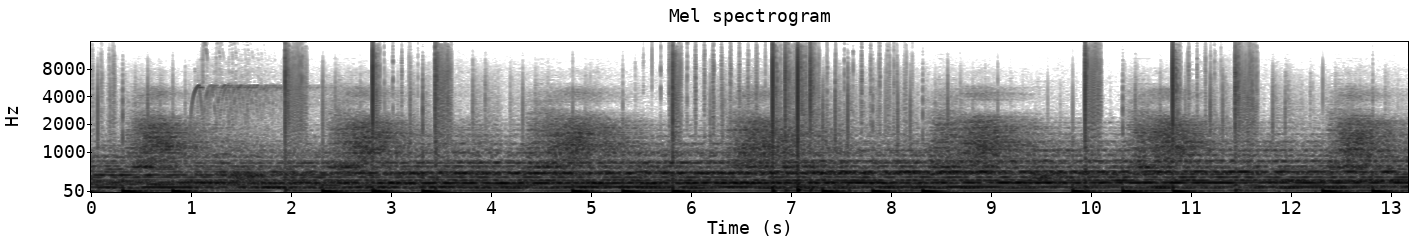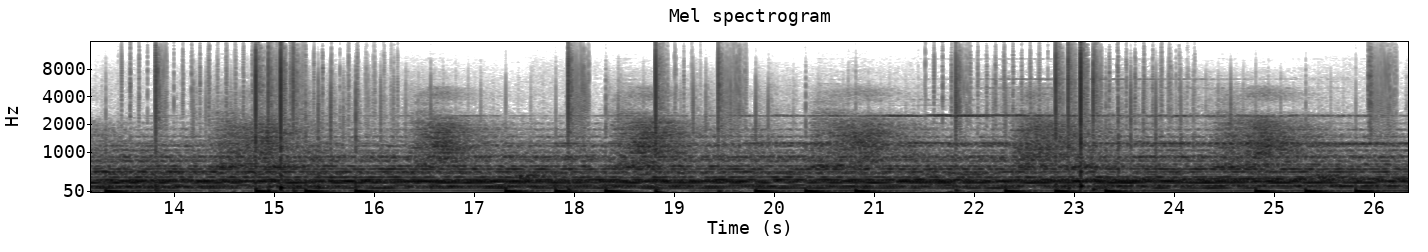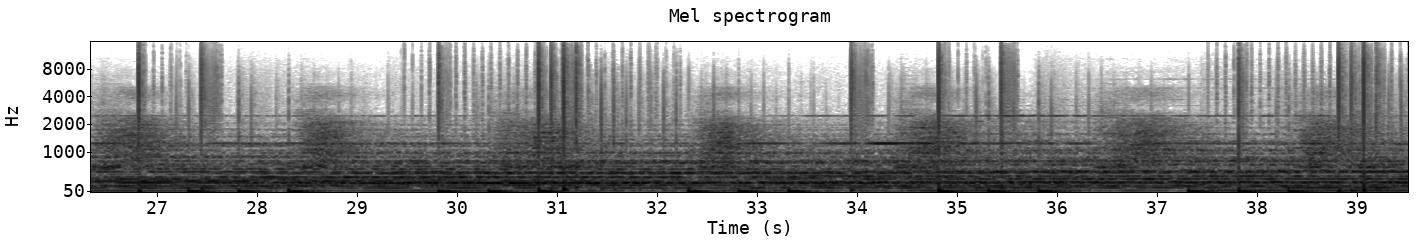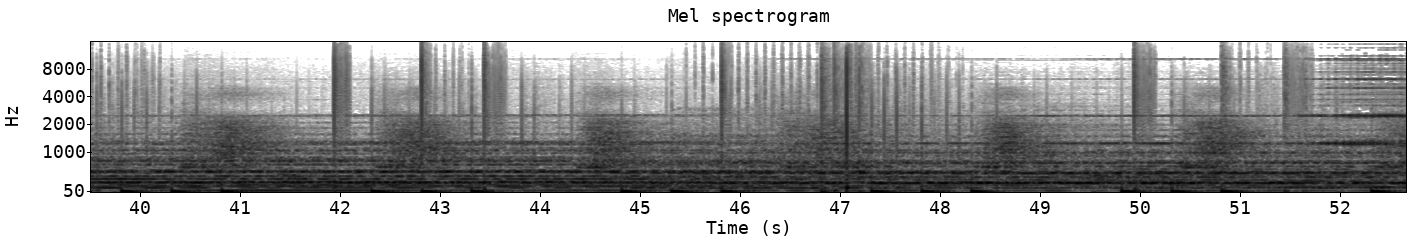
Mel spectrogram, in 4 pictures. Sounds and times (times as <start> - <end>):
Ambient music: 0.0 - 52.6.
